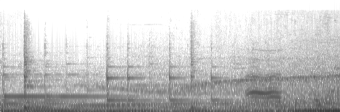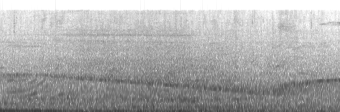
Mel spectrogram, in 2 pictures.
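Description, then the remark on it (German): Busy city square ambience at Times Square with a steady wash of traffic and crowd noise, as a siren slowly rises and falls in pitch across the middle, loud and sustained over the rumble. “Im Hintergrund hörst du live Geräusche von einem Ort, der zwar, ja, offen gesagt nichts mit dem Thema der heutigen Folge zu tun hat, an dem ich mich aber gerade befinde, nämlich der Times Square”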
